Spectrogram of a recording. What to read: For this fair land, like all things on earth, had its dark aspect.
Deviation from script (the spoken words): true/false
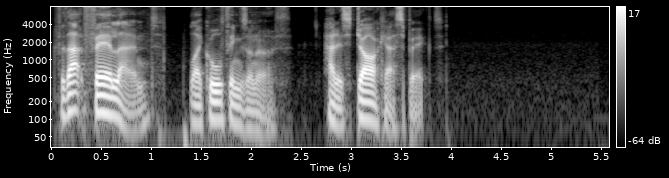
true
